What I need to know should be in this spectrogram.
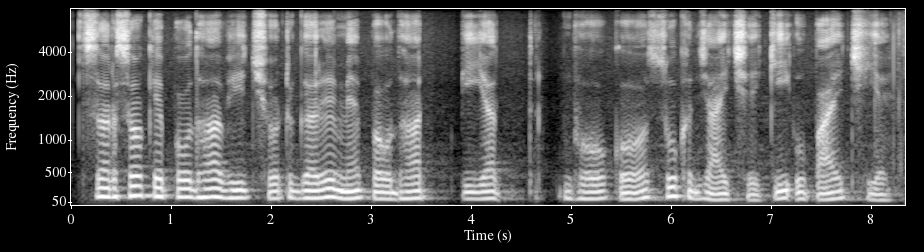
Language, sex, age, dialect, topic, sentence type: Maithili, male, 18-24, Angika, agriculture, question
